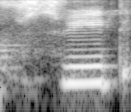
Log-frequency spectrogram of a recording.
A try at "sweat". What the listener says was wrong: it is not sweet, it's sweat. Say it again, sweat.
